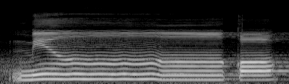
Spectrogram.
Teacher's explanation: Mana ab'ad itu jauh, karena makharijul huruf nun dengan qaf posisinya saling berjauhan. Cara bacanya, nunnya disamarkan, kemudian siap-siap menuju ke huruf qaf. · Hukum bacaan ikhfa ab'ad dibacanya sambil didengungkan.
